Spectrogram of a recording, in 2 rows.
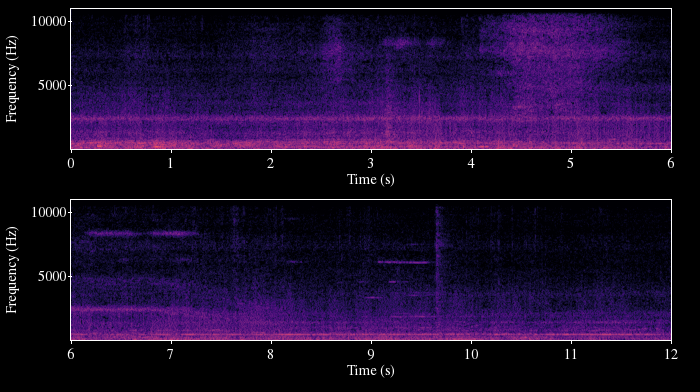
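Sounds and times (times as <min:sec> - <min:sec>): train rumbling on rails: 0:00.0 - 0:12.0
high-pitched wheel squeal: 0:08.2 - 0:09.7.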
